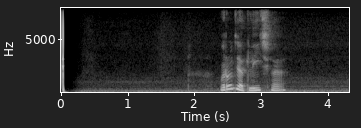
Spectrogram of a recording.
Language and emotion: Russian, positive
